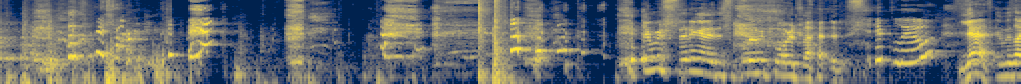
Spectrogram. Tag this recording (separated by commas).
Speech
